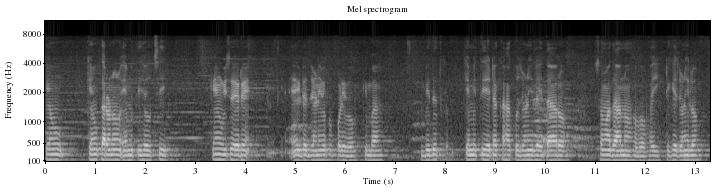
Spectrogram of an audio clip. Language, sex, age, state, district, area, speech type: Odia, male, 30-45, Odisha, Nabarangpur, urban, spontaneous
